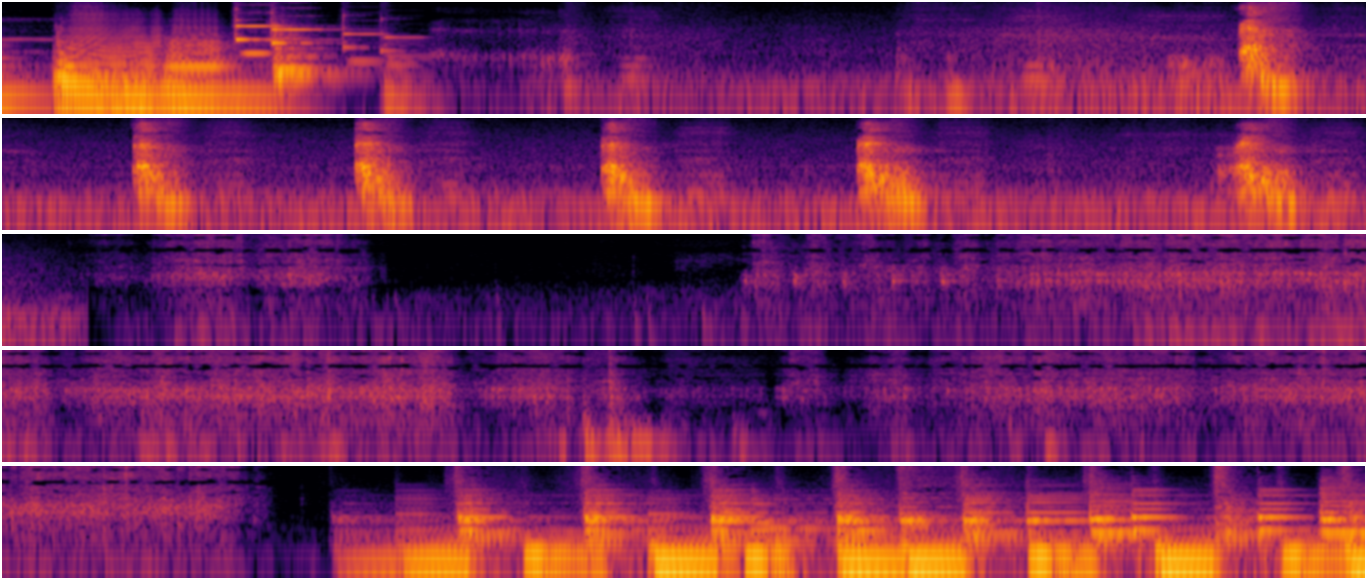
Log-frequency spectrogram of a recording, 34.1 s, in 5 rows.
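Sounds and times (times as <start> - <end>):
spinning cat toy whirring: 14.1 - 15.6, 17.4 - 28.6.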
